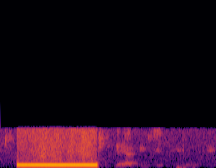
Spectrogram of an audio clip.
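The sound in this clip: A single steady telephone calling tone sounds as a call is placed: one loud, mid-pitched beep lasting about a second, followed by faint clicks and rustles on the line.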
